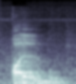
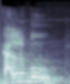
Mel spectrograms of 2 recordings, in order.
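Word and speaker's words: قلب: Letak niat adalah qalbu. Jangan kalbu. Qalbu, pakai qaf.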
